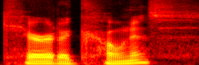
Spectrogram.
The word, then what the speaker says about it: keratoconus: So kerido in the front is the cornea and then conis is like a cone.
